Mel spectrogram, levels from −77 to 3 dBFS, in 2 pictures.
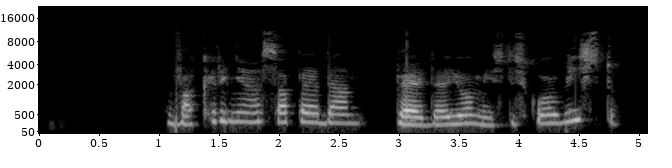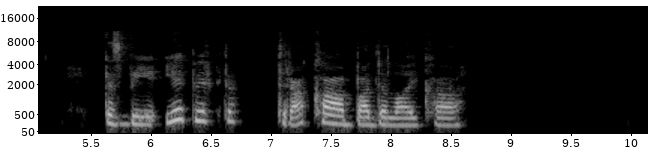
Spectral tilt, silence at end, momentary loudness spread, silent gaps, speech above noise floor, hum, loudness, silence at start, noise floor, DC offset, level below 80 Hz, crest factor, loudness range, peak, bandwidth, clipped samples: -4 dB/octave; 1.55 s; 14 LU; none; 60 dB; none; -26 LUFS; 1.05 s; -85 dBFS; under 0.1%; -66 dBFS; 20 dB; 3 LU; -6 dBFS; 11.5 kHz; under 0.1%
